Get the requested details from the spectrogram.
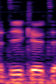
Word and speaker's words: Diakite: Is that how you say his name? – Yeah, Diakite, yeah.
